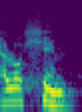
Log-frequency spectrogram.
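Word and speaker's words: Elohim: 엘로힘. 힘 할 때 약간 목이 약간 떨려요. 엘로힘.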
